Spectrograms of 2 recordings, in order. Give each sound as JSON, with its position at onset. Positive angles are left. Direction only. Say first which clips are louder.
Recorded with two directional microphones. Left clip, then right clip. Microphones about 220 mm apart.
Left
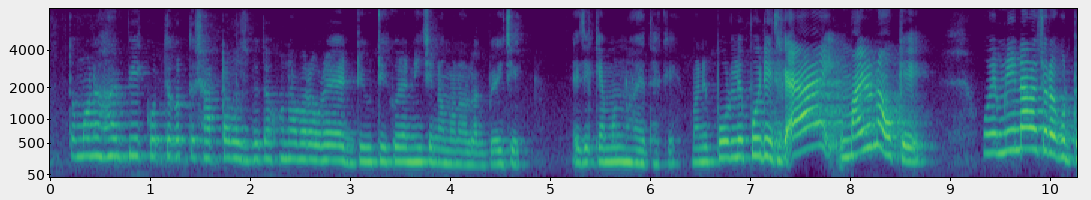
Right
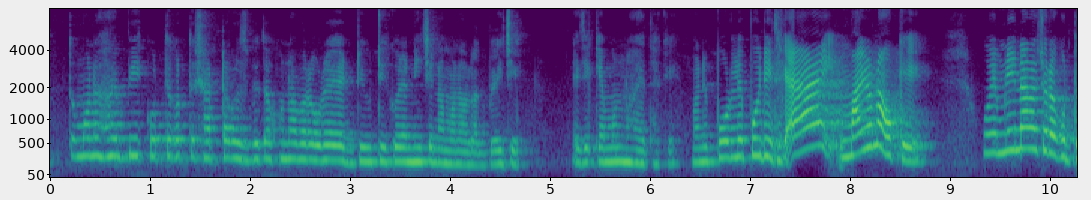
{"t": 0.2, "sound": "a woman's voice", "louder": "even", "side_deg": -20}
{"t": 5.2, "sound": "a woman's voice", "louder": "left 1 dB", "side_deg": 0}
